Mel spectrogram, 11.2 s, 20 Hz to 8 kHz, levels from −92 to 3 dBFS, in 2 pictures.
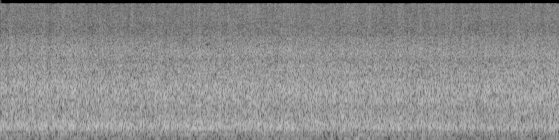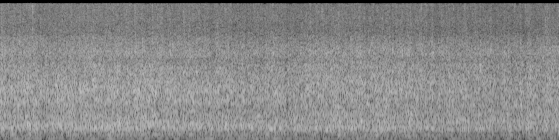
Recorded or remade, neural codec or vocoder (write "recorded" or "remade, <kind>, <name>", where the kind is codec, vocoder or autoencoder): recorded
